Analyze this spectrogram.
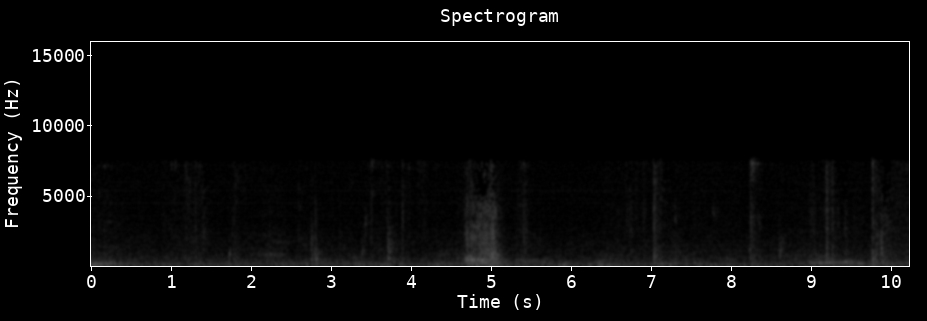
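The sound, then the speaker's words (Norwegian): Two zippers are pulled closed and opened again, one longer rasping zip standing out midway, with quieter short zips, clicks and handling rustles around it, fairly soft. “Nå skal du lukke begge glidelåsene og åpne dem igjen.”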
